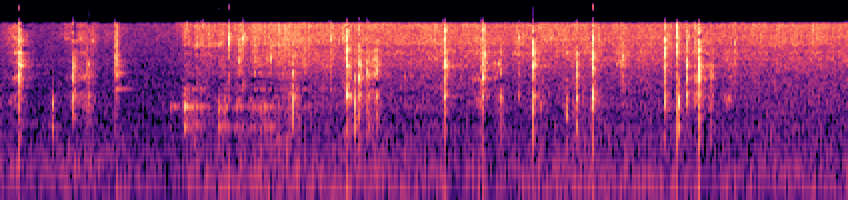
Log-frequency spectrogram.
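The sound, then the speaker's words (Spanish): Garlic frying in a little oil in a pot, giving a quiet crackling sizzle of sharp, irregular pops and ticks over a soft steady hiss. “Le ponemos un chiquitito de aceite a nuestra olla. Luego le echamos el ajo para que le dé sabor.”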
